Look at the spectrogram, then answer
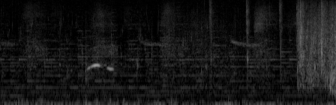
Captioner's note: man whistles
